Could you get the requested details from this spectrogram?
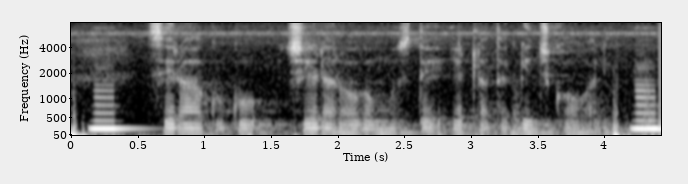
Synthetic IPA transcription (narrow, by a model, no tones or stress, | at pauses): siɾaːkuku | t͡ʃiːɽɐɾɔːɡɐmost̪e̞̰ːɛʈlɐ̰t̪ɐɡːiɲt͡ʃu̥kɔ̰ːʋa̰ːli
